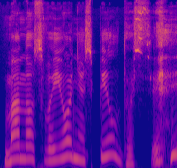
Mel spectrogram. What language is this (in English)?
Lithuanian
